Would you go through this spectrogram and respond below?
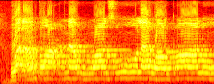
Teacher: ketika wakaf alif kelihatan terbaca, tapi ketika wasol alif menjadi hilang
